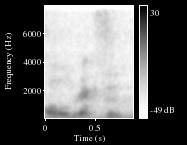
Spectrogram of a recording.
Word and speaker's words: Ulrichson: So, Wade Ulrichson is pronounced Ulrichson. Ulrichson. Son.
